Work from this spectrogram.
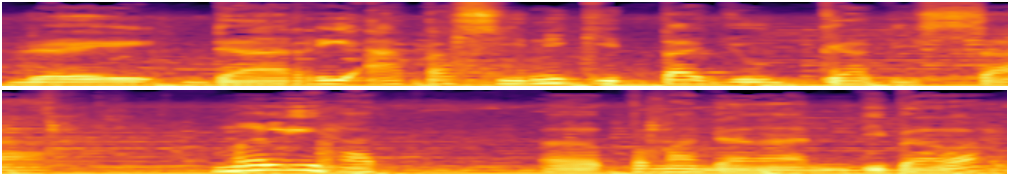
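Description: A man's voice: mid-range voice, animated, measured pace. A man, chatty and upbeat, narrating casually as he walks through a busy food court and cafe, filmed on a handheld camera. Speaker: vlogger touring a food court. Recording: loud background music over the voice. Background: loud music, crowd chatter.

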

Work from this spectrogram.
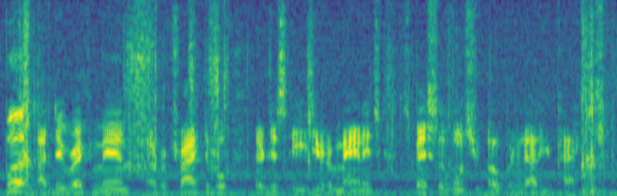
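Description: A man's voice: mid-range voice, little pitch movement, brisk. A man, talking casually to the camera in a driveway and stopping to ask "okay?" as he runs through fishing gear. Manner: folksy, emphatic, keeps asking "okay?". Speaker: fishing vlogger. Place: outdoor driveway beside a house. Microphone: camera mic at a few feet. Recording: outdoor camera audio with background noise.

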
